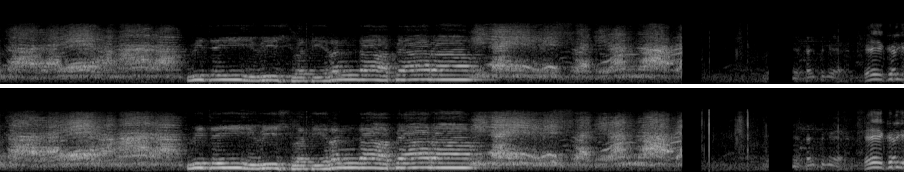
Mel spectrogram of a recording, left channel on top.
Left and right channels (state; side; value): quieter; left; 5.2 dB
